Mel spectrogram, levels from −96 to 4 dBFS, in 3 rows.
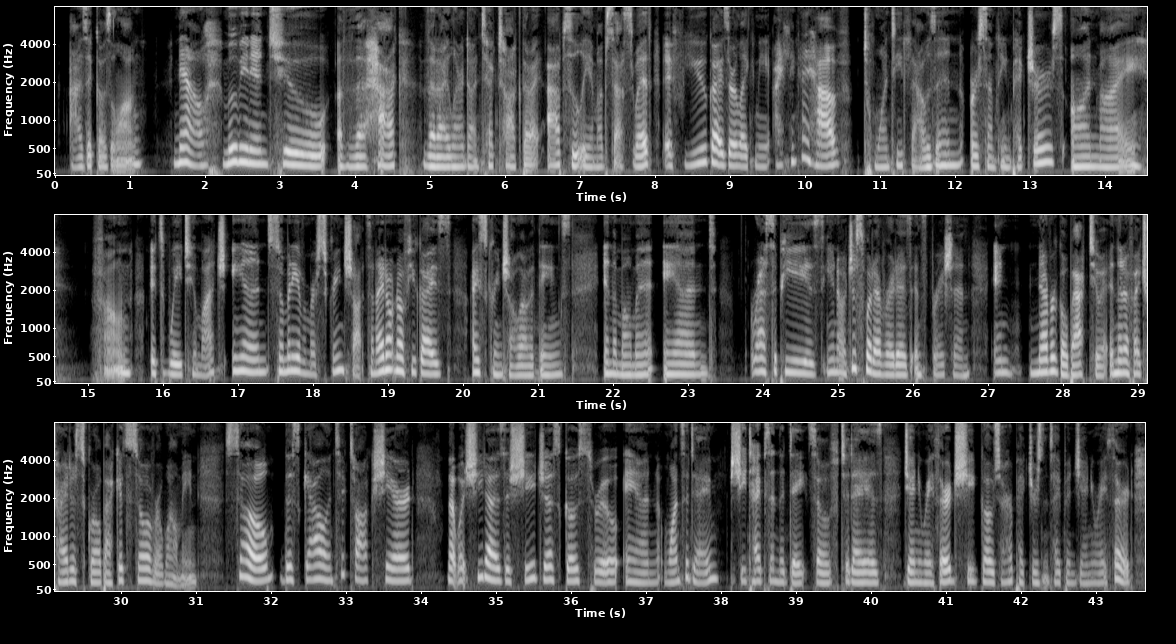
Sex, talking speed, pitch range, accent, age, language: female, 180 wpm, 180-220 Hz, American, 10-29, English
